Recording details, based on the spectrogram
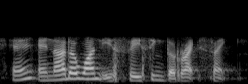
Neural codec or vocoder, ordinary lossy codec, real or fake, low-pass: none; none; real; 3.6 kHz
